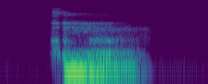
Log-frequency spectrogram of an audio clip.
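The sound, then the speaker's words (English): A deep breath released in a guided breathing exercise, heard as one low, breathy, voiced sigh out through the mouth that lasts under a second and fades away, loud and alone. “big inhale in through the nose. Take your time, inhale, and then exhale through the mouth.”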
